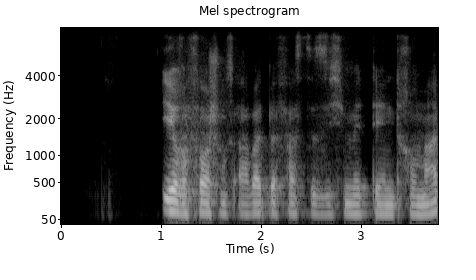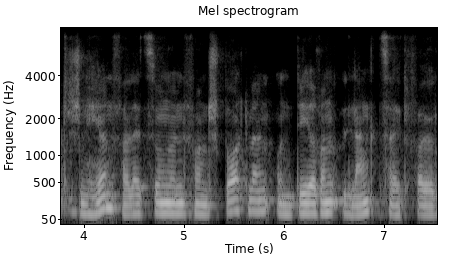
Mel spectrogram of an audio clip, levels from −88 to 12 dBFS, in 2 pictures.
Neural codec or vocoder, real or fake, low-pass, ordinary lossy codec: codec, 16 kHz in and 24 kHz out, 2.2 kbps, FireRedTTS-2 codec; fake; 7.2 kHz; Opus, 32 kbps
